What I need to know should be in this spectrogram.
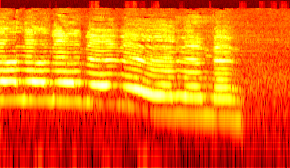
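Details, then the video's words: Drawn-out cat meow, clear and harmonic, holding steady then sliding gradually downward in pitch over more than two seconds before stopping abruptly. "Funny sound- cat"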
